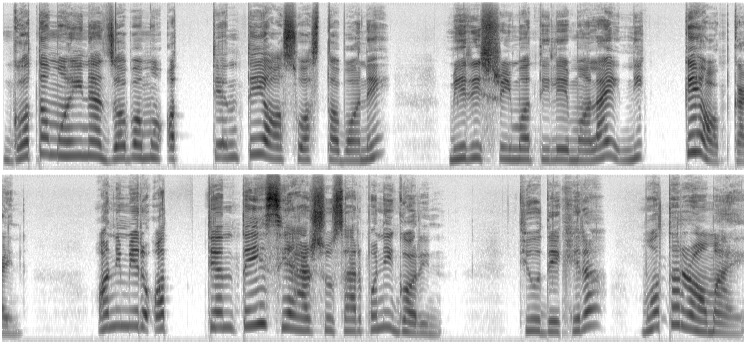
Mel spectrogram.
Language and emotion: Nepali, happy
